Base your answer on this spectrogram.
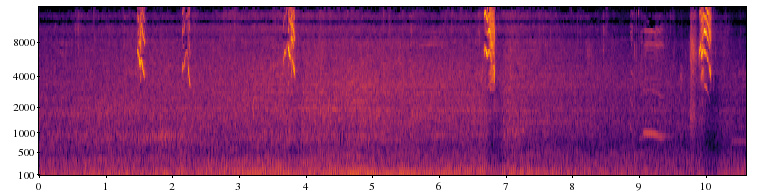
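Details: Squeaky begging from Moby the monkey, who wants food while others eat peanuts: several short shrill cries scattered irregularly, a faint coo near the end, and a loud low rumbling background.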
